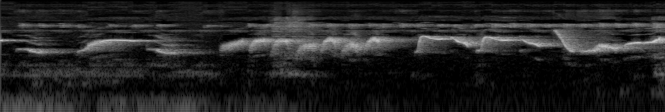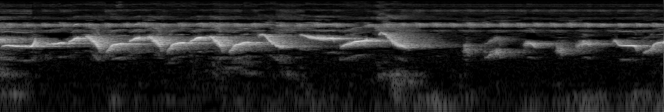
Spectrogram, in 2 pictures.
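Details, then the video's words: Midnight birdsong meant to lull listeners to sleep: a fast, continuous run of sweet slurred whistles, many quick down-and-up notes in a steady stream, with a faint high constant tone behind. "kicau burung di tengah malam"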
